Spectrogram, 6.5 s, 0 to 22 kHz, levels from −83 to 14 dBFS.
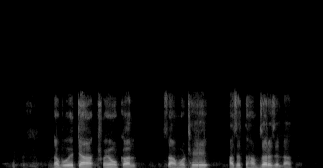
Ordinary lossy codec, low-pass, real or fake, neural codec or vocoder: Opus, 32 kbps; 9.9 kHz; real; none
